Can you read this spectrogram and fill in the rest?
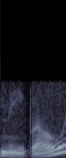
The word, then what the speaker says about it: Nebo: My name is spelled T-A-N-Y-A, and the last name, of course, is Nebo, N-E-B-O.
